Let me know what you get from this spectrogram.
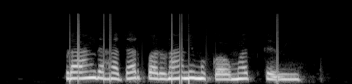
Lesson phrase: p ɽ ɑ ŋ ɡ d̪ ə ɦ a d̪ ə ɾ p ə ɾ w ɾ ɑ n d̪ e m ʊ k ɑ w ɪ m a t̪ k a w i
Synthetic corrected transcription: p ɽ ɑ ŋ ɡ d̪ ə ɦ a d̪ a ɾ p ə ɾ w ɽ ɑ n d̪ e m ʊ k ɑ w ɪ m a t̪ k a w i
